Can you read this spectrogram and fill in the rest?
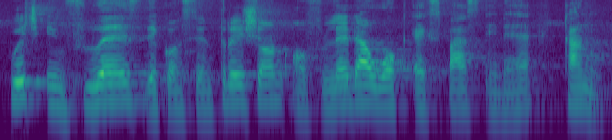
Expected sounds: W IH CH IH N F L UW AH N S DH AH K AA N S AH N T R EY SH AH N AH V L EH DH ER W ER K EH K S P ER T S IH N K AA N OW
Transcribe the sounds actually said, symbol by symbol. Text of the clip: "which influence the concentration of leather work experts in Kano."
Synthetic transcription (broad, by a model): W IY CH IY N F L UW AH N S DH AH K AA N S AH N T R EY SH AH N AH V L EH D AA W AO K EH K S P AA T S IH N K AA N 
